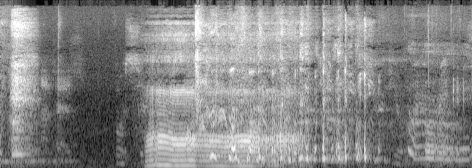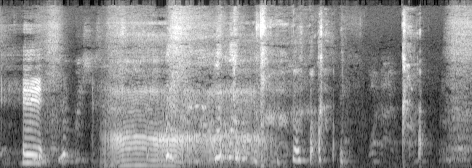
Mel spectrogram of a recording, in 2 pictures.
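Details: Heavy snoring from a sleeping man: loud, rattling snores with a gurgling buzz about every five to six seconds, over room noise and faint talk.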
